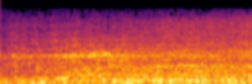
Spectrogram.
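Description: A small motorboat built almost entirely of teak drones steadily, a continuous low mechanical hum with a slight rough texture and no pauses, filling the whole stretch without any voices.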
